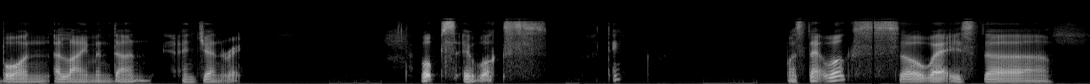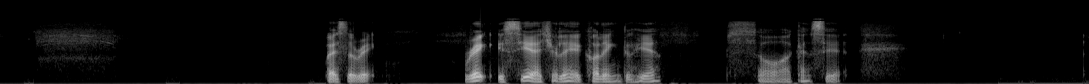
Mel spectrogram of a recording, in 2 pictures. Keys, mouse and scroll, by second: 2.0 click, 9.6-11.2 middle drag, 20.3 KP_Decimal.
